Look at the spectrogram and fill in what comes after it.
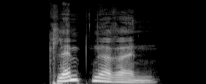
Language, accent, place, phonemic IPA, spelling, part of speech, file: German, Germany, Berlin, /ˈklɛmpnɐʁɪn/, Klempnerin, noun, De-Klempnerin.ogg
- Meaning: female equivalent of Klempner (“plumber”)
